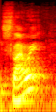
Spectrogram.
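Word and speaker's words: Slough: Um I'm down at Experience Community in Slowit. That's how you say it isn't it? Locally allegedly. We're not local but we'll take your word.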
